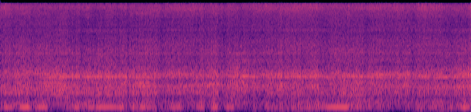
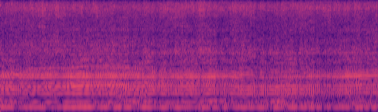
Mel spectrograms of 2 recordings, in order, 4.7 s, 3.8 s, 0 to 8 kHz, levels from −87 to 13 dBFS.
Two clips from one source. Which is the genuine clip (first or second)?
second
